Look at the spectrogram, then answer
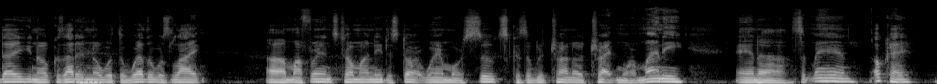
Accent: Beaumont, Texas, United States; also born or lived in Houston / Amarillo; now in Dallas, United States; I grew up in Beaumont, Texas, so east of Houston, down on I-10. But I got it out of there as quick as I could and lived in Houston for a while, Amarillo, Texas for a while, and now Dallas

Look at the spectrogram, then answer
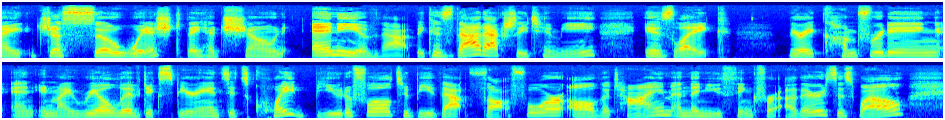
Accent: Taiwan; And, like, we are from Taiwan, and that's, like, a whole matter of debate.

